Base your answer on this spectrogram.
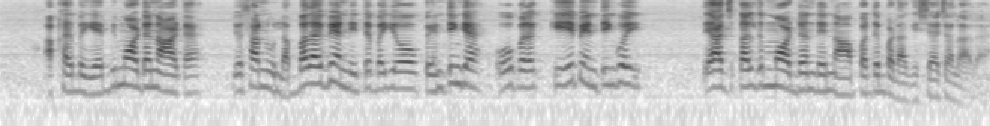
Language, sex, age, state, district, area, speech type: Dogri, female, 30-45, Jammu and Kashmir, Jammu, urban, spontaneous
